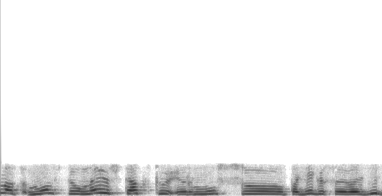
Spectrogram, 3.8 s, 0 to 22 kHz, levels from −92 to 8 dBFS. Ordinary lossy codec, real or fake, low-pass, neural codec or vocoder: AAC, 32 kbps; real; 3.6 kHz; none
